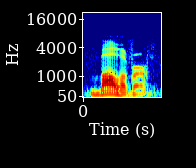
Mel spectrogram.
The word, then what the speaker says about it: Bolivar: It's like when I lived in Missouri, a town that was like Simon Bolivar was pronounced Bolivar.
